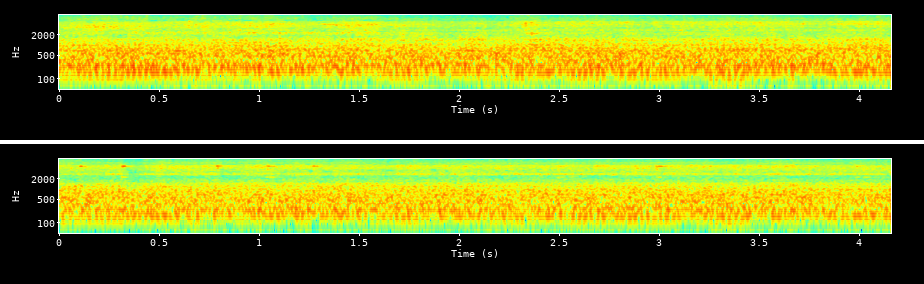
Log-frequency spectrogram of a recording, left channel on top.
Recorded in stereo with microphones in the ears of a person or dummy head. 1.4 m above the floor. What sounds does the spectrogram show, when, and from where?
Only background noise.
